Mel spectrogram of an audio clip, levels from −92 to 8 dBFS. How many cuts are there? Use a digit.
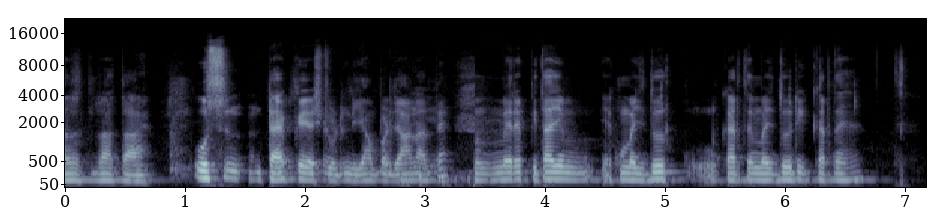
1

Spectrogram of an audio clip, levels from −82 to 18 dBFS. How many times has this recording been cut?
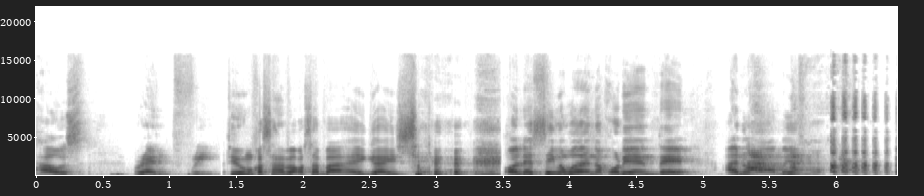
2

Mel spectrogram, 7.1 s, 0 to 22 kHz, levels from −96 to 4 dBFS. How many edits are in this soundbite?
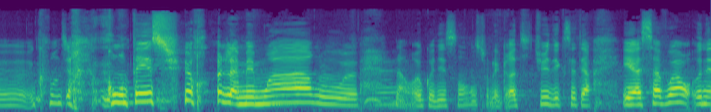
0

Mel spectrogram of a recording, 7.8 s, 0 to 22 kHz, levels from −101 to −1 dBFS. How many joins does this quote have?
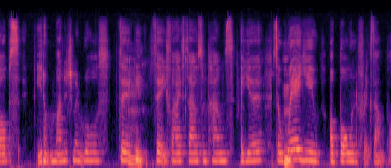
1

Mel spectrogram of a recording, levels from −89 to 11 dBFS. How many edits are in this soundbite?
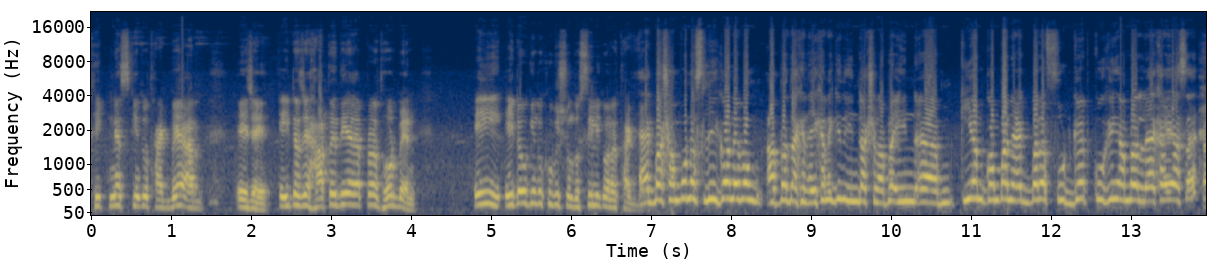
0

